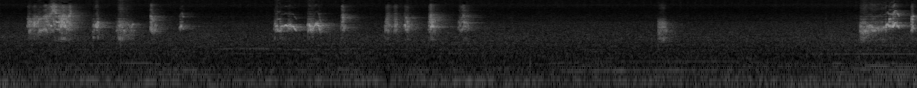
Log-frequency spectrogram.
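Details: Long-tailed shrike kept as a cage bird: bursts of harsh, scratchy chattering notes in quick clusters separated by pauses, with a low steady hum in the background.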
